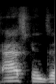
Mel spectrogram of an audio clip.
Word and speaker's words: Haskins: Haskins and the offense of the Washington football team. – You said it right. I'm proud of you. You said it right. You got it right.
